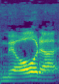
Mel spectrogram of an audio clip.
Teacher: ora with the glottal stop becomes meora, and that's gone. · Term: lenition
